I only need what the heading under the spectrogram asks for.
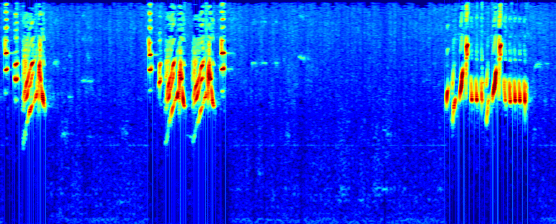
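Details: European goldfinch in 'mama binette' song style, delivering three separate bursts of high, liquid twitters and downward-slurred notes spaced by pauses of a few seconds, the last phrase a longer tinkling trill.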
